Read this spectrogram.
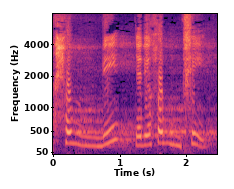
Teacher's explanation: jangan sampai pada huruf ba itu sifat jahar dan syiddahnya itu jadi hilang. Yang tadinya tertahan hubbi jadi hubbi.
